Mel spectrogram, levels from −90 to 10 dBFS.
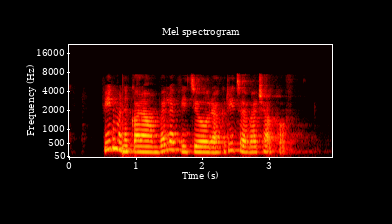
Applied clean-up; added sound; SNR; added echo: none; none; none; reverberation time 0.7 s.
